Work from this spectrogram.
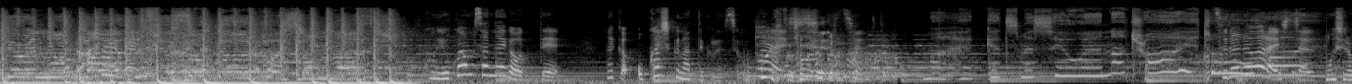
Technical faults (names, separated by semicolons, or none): dropped buffer (overrun)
